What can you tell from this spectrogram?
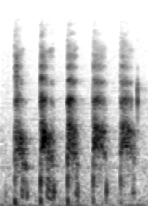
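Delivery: soft popping lip sounds; fish pops. Shown as a demonstration. Mom showing baby a fish sound, soft popping lips. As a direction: pop your lips like a fish, softly. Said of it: "what sound does a fish make?".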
